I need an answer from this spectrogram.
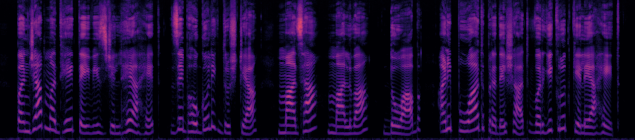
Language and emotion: Marathi, neutral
